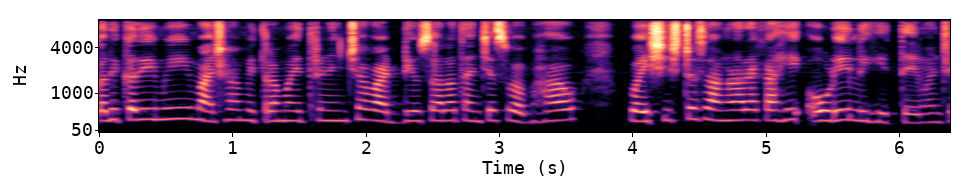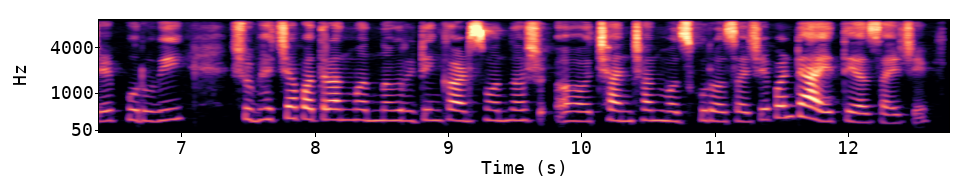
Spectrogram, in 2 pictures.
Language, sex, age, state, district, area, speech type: Marathi, female, 45-60, Maharashtra, Kolhapur, urban, spontaneous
